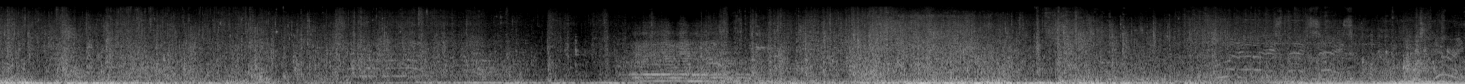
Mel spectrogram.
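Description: A low rumble of fire and explosions rolls throughout.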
